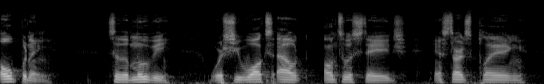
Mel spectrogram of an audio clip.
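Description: Man with an unremarkable speaking voice at a moderate pace, against a quiet background. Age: 40s. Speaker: sports radio host. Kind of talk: casual chat. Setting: studio.

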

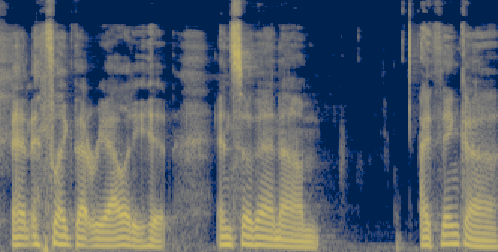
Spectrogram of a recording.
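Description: On a very clean recording with a silent background, a man with an American accent speaks at a moderate pace in a dark, mellow tone with ordinary pitch variation. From Los Angeles. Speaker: actor and improviser. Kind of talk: casual chat.

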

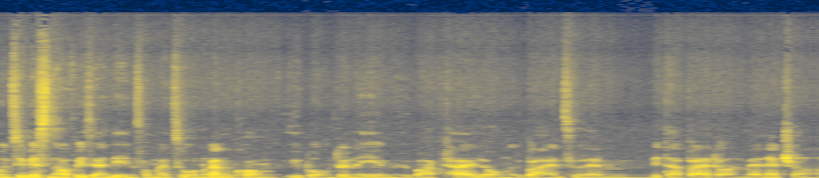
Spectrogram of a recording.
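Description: The man talks at a very fast pace. He hardly pauses at all. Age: 50s. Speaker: startup founder. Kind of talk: interview. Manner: hesitant, many filler words.

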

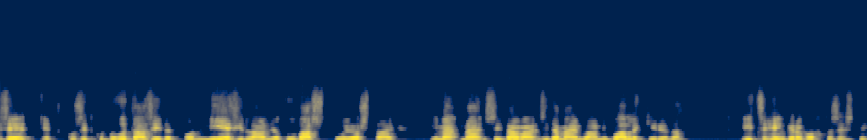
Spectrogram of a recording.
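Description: A man speaks at a moderate pace with an unremarkable speaking voice and a fairly high pitch. His pitch variation is ordinary, and the sound is dry and close with no echo. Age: 30s. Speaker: podcast host. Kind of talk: casual chat.

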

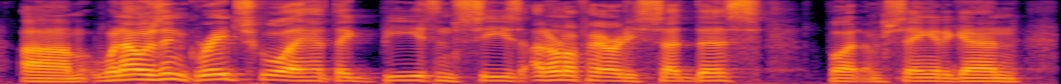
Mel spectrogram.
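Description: Speaking at a very fast pace, a man has a medium pitch with ordinary variation and an animated tone. The recording is very clean, with a silent background. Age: 20s. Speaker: solo podcast host. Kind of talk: casual rant monologue. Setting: home recording with background noise.

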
